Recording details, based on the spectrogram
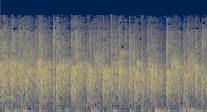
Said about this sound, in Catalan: Molt bon dia des de l'estadi de l'Albert Canonge Cullell, on és a punt de començar, d'aquí un minut i mig ho farà el gran partit, aplaudiment sisplau, és entre el Barça i el Bèstic.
